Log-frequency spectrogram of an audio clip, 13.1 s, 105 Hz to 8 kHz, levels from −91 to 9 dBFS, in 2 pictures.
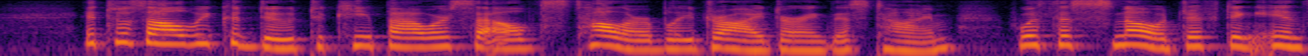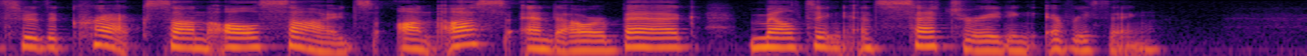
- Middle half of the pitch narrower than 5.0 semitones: Yes, average, 4.0 semitones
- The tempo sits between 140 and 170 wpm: Yes, average, 160 wpm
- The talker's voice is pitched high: Yes, high, 215 Hz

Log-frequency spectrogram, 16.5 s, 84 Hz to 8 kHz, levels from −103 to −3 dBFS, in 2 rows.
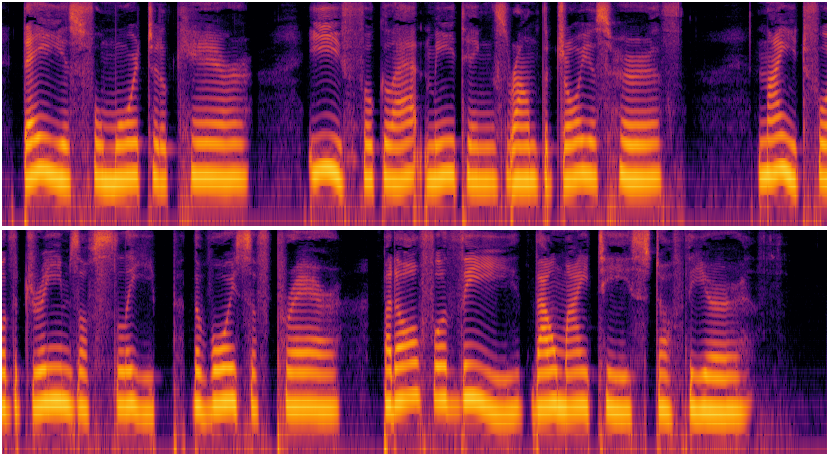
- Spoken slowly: Yes, slow, 115 wpm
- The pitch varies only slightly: Yes, narrow, 1.5 semitones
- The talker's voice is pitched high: Yes, high, 220 Hz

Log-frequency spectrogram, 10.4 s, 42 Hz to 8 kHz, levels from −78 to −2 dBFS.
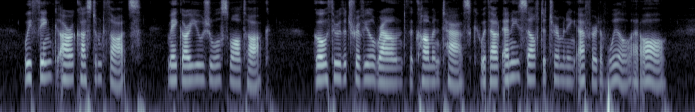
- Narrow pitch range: Yes, narrow, 1.9 semitones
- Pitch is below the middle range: No, medium, 185 Hz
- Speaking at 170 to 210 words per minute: No, average, 155 wpm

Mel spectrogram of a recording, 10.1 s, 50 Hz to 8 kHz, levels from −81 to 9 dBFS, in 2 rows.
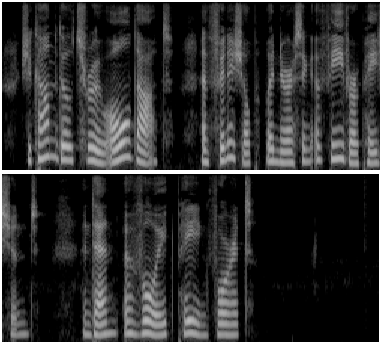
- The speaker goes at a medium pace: No, slow, 115 wpm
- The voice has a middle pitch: No, high, 205 Hz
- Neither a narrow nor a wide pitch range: Yes, average, 3.5 semitones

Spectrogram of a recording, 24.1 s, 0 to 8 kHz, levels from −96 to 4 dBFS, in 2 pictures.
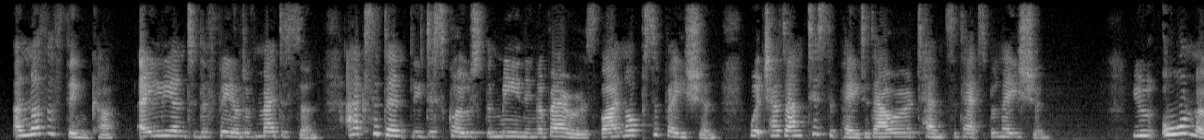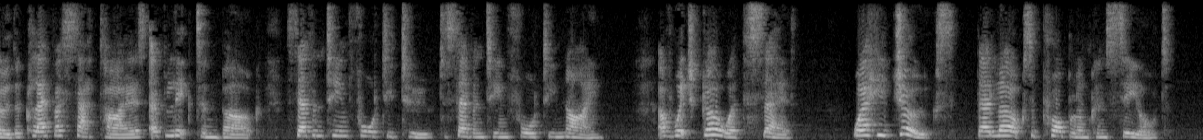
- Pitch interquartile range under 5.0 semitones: No, average, 5.3 semitones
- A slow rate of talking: Yes, slow, 115 wpm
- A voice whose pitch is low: No, high, 230 Hz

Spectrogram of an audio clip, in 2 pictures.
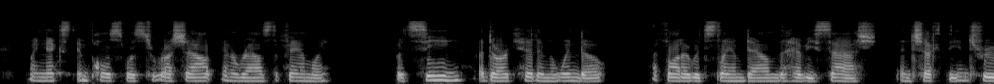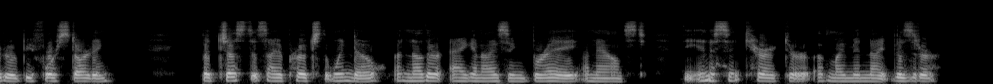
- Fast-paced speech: No, average, 155 wpm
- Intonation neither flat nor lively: No, narrow, 1.5 semitones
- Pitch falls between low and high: Yes, medium, 155 Hz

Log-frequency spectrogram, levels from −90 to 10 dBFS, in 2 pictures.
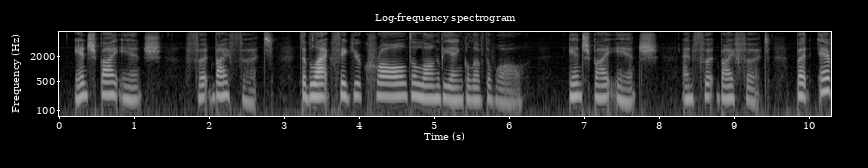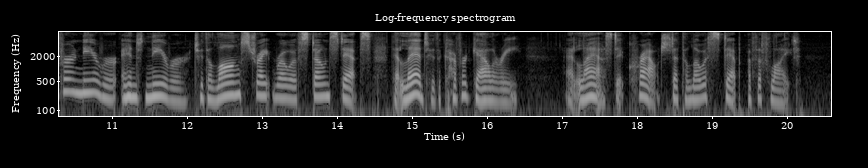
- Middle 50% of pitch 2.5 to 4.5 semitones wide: Yes, average, 3.5 semitones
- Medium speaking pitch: No, high, 200 Hz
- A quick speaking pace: No, average, 155 wpm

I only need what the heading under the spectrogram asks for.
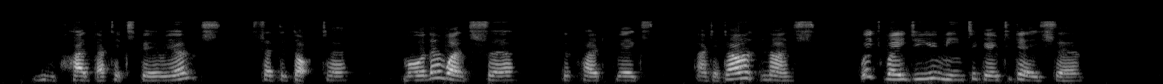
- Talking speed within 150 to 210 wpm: No, slow, 135 wpm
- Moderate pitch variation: Yes, average, 4.3 semitones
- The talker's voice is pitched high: Yes, high, 200 Hz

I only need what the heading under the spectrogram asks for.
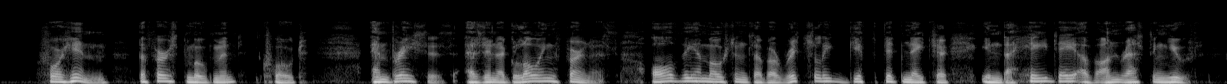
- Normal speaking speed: No, slow, 120 wpm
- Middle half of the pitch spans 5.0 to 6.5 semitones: Yes, average, 5.3 semitones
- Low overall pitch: Yes, low, 110 Hz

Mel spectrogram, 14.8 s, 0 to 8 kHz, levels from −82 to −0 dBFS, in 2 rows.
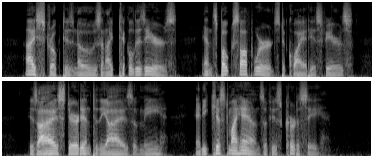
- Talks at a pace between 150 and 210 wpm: No, slow, 135 wpm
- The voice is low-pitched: Yes, very low, 95 Hz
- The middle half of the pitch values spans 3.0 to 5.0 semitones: Yes, average, 4.0 semitones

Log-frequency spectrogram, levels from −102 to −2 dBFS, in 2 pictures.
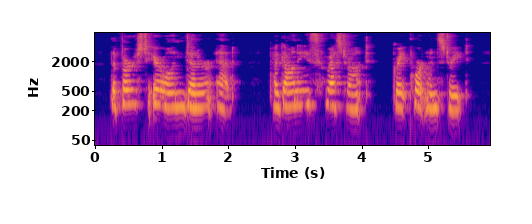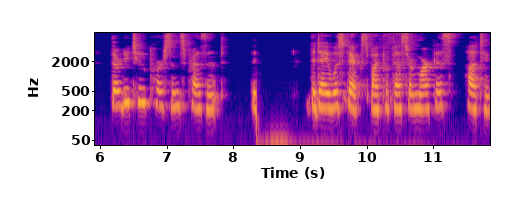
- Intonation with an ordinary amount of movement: No, narrow, 2.2 semitones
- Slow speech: Yes, slow, 105 wpm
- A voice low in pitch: No, high, 240 Hz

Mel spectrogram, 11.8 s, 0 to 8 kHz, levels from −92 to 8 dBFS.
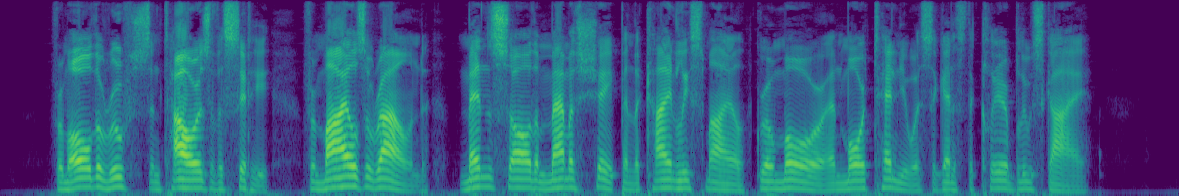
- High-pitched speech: No, low, 115 Hz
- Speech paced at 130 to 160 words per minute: No, average, 175 wpm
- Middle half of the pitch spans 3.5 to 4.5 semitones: Yes, average, 4.1 semitones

